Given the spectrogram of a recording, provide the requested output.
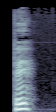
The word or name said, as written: bøh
